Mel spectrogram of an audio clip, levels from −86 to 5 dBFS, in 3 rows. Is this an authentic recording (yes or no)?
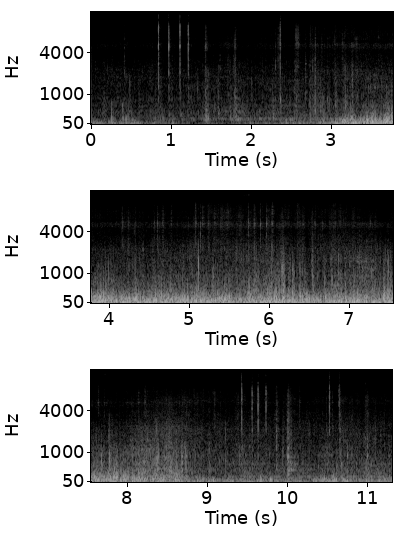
yes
